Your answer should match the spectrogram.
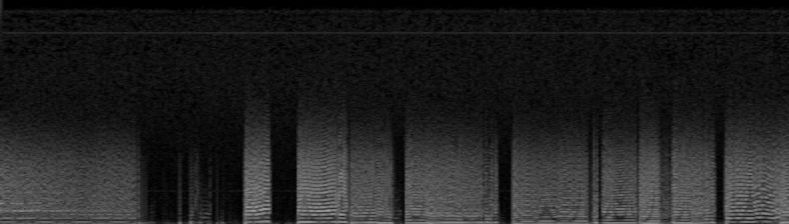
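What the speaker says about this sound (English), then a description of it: "There's another mode on here that's this PWM, which is kind of a synth thing." An Alexander Color Theory effects pedal in its PWM synth mode, unsequenced, gives loud buzzy synth-like notes with wavering pulse-width tone, played in phrases broken by short gaps.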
